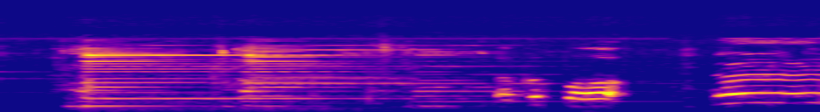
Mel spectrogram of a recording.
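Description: Acoustic guitar chord strummed once about a third of a second in, its notes ringing and fading over about two seconds.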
